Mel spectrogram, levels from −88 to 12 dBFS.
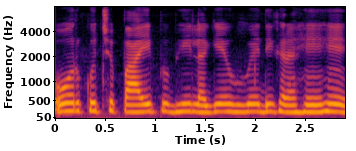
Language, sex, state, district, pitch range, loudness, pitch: Hindi, female, Haryana, Charkhi Dadri, 195-210 Hz, -13 LUFS, 200 Hz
